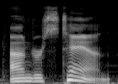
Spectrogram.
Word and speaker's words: understand: The stress is on the second word. Old-fashioned, fashioned, old-fashioned. Understand, understand. The first word is under, the second one is stand. Understand.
